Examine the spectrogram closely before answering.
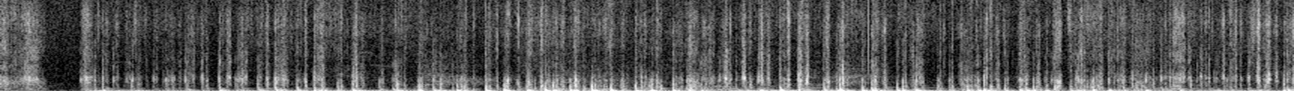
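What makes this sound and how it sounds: Long light-blue painted nails scratch and tap a black open-cell foam windscreen, rounded and soft, covering a large microphone head. After a brief silent start, a dense, muffled, low rumbling of rapid scratches and soft thumps continues throughout, with almost no high-frequency content.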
